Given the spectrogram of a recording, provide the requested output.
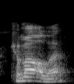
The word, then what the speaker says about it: Kamala: around finding the comic books I'll probably just butcher the name yeah come on Kamala yeah that's it Kamala um finding those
